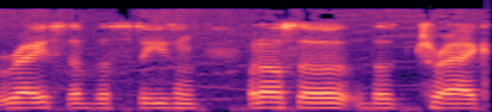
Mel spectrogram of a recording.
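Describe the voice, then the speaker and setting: With music in the background, a man with a non-native accent speaks very slowly in a fairly high pitch. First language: not English. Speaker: sim racing commentator. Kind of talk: live commentary. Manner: halting.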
